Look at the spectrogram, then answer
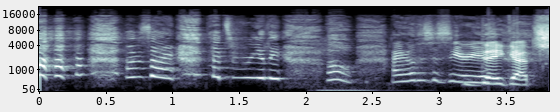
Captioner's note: Continues to laugh at Elowin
